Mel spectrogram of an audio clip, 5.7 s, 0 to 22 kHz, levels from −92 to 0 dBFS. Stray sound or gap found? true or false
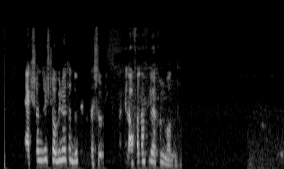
false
